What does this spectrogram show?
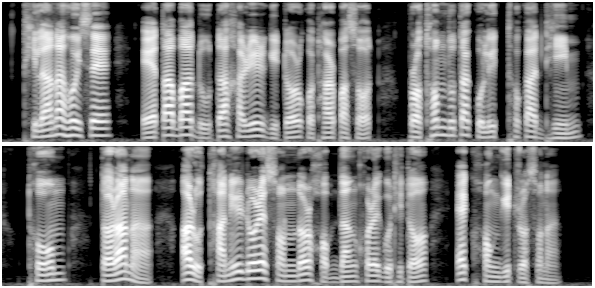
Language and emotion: Assamese, neutral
